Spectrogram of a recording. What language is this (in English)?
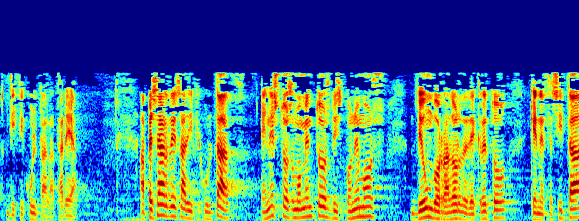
Spanish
